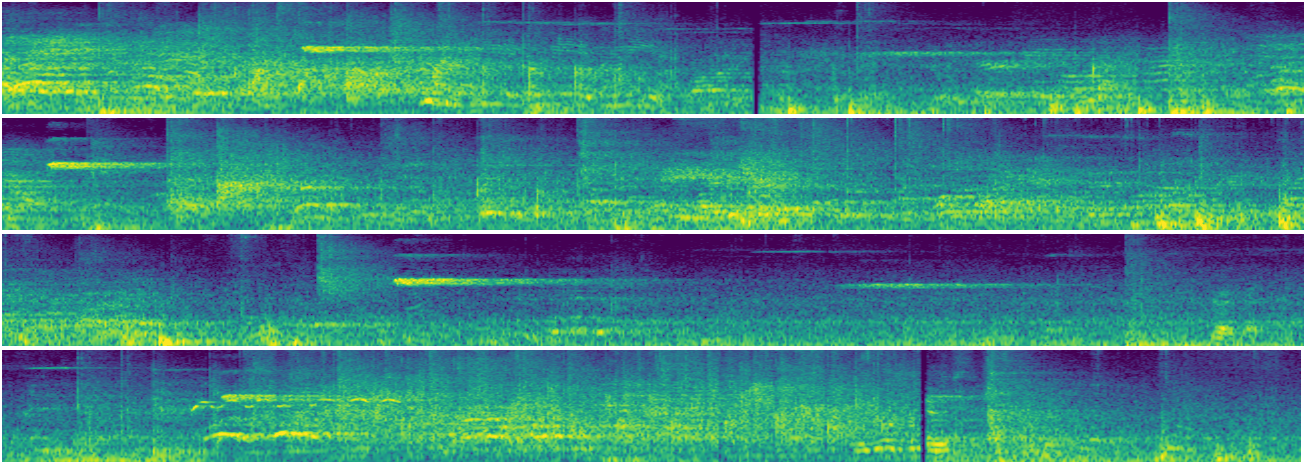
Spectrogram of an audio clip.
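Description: Volleyball match in a reverberant gymnasium: a steady murmur of voices from players and spectators, broken by sharp thuds of the ball being hit and landing. Several brief high-pitched squeaks cut through the noise.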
